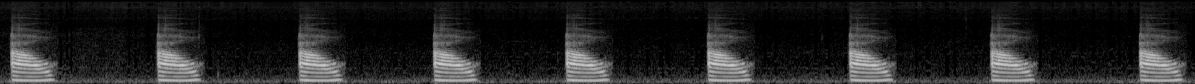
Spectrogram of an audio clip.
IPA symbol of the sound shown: aʊ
